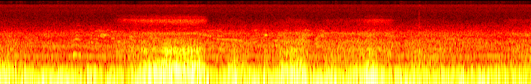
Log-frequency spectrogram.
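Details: Snoring in a woman who says she doesn't snore: low, rumbling snores on a few breaths, partly masked by a steady background hum.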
